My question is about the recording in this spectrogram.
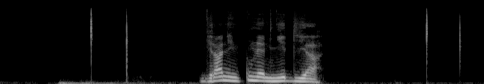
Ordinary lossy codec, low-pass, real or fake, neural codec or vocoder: none; 14.4 kHz; fake; codec, 32 kHz, 1.9 kbps, SNAC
